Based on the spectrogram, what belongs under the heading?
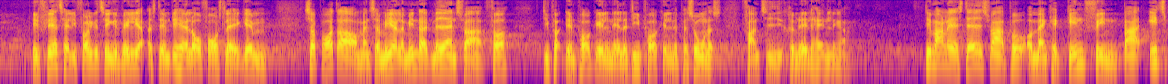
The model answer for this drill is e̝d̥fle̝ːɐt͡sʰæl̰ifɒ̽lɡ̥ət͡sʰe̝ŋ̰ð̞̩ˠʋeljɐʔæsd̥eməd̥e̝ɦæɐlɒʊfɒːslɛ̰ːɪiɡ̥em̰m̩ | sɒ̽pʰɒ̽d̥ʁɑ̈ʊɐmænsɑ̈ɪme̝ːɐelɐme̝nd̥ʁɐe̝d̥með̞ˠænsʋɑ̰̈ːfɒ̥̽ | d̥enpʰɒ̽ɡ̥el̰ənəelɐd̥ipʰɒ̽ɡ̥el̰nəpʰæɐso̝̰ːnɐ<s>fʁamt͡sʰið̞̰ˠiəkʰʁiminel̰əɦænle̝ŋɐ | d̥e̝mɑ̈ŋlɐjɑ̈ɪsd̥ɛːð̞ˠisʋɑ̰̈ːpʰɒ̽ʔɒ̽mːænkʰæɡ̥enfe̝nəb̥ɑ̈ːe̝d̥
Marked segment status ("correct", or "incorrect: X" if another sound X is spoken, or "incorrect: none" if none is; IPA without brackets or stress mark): correct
